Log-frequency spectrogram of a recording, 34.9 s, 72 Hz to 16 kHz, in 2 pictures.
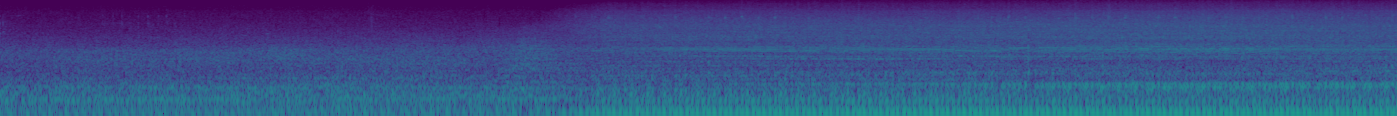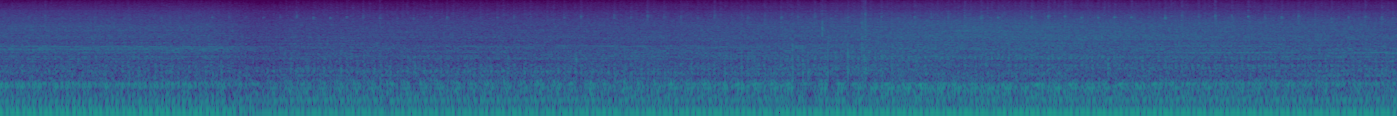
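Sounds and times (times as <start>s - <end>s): truck engine idling: 7.0s - 34.9s.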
